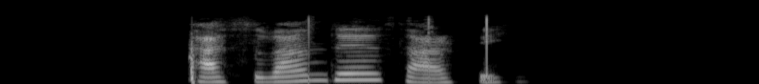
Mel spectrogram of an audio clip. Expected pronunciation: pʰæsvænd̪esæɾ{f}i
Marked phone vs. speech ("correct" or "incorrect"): correct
